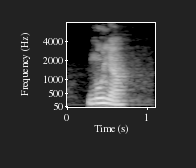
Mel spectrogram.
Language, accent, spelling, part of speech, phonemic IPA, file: French, Canada, moulant, adjective / verb, /mu.lɑ̃/, LL-Q150 (fra)-moulant.wav
- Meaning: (adjective) tight, skintight, tight-fitting, body-hugging; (verb) 1. present participle of moudre 2. present participle of mouler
